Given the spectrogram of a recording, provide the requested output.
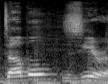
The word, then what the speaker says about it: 00: It's not pronounced ooh, no, 00.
